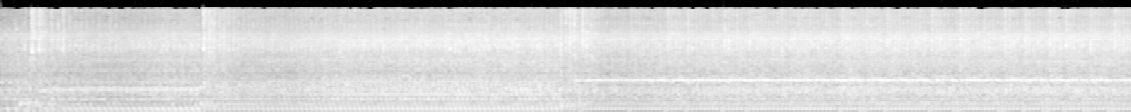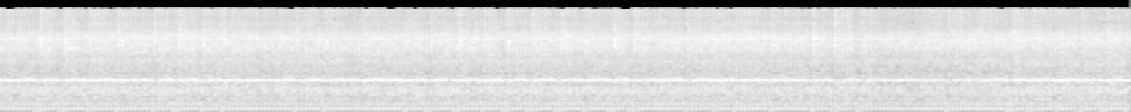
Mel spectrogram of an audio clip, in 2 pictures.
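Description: John Deere riding mower engine being throttled up in steps over the first six seconds, then running at high speed with a steady whine and an uneven low beat. It is running rough, which the owner later traced to an air-cleaner foam he had oiled.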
